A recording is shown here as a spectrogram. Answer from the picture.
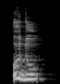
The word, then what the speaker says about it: Odoo: J'avais Boon Manager euh, récemment et là j'ai Odoo. Odoo. Alors Odoo, ça s'écrit O-D-O-O. o d o o c'est ça C'est exactement ça. C'est un mot tout doux finalement.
